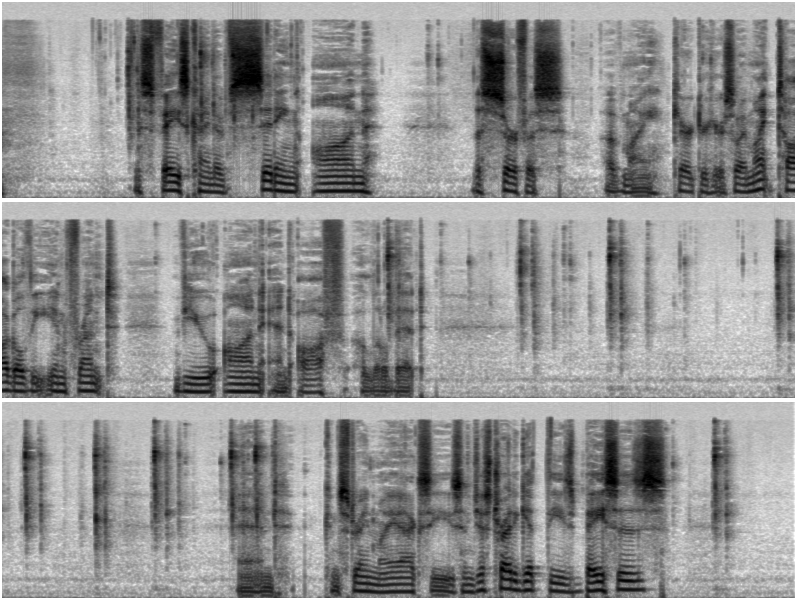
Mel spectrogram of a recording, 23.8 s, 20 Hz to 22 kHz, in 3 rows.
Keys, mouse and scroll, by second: 0.4-1.3 scroll up 2, 1.3 Tab, 2.0 g, 7.0 click, 7.8-8.8 middle drag, 8.8 scroll up 7, 9.5-10.5 middle drag, 10.5 scroll up 3, 11.0-11.9 scroll down 1, 11.9 z, 12.4 middle click, 13.2 Tab, 13.6 click, 14.0 z, 14.4-15.8 middle drag, 15.8 z, 16.2 g, 17.5 z, 17.7 middle click, 18.2 g, 22.5 click, 23.1 z.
